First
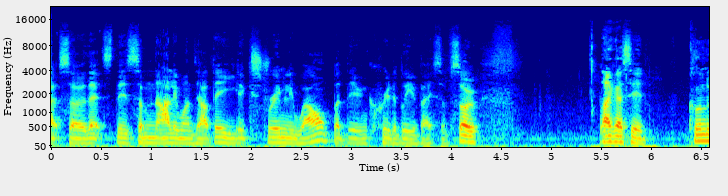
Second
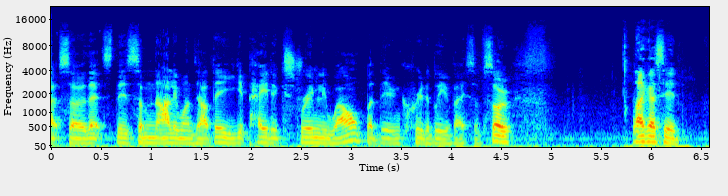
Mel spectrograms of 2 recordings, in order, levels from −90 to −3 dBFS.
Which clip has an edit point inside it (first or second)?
first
